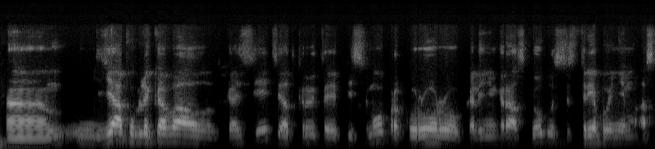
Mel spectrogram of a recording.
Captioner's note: speaking Russian language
